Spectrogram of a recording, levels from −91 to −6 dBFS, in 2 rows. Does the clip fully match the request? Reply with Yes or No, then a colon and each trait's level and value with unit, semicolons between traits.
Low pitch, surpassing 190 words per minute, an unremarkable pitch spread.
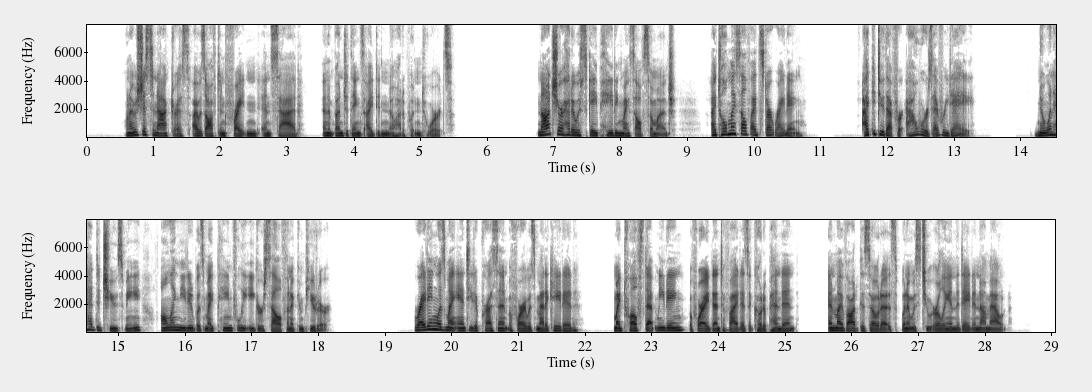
No: medium, 145 Hz; average, 200 wpm; average, 4.0 semitones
